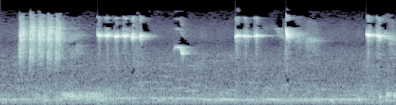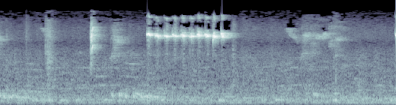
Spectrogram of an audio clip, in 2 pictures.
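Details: Kept sunbird singing high, thin chirps and buzzy trilled phrases in short bursts, with brief twittering notes between them and a low hum underneath.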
